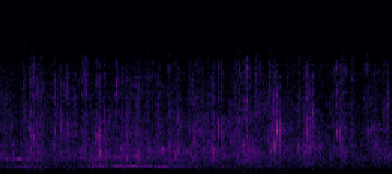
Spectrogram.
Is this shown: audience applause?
yes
